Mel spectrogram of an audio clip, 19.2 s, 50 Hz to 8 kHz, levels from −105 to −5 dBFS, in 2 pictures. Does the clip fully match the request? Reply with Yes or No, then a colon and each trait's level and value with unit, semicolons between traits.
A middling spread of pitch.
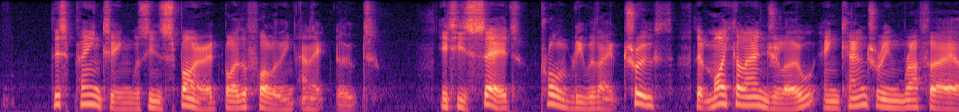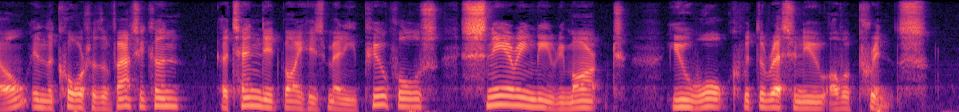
No: wide, 5.8 semitones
